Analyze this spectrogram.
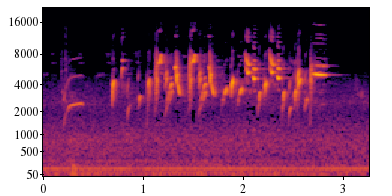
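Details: Goldfinch song opening with a single rising whistle, then a dense burst of rapid, jangling twitters and trills over roughly two seconds, closing with a drawn-out nasal note; steady low hum beneath.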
